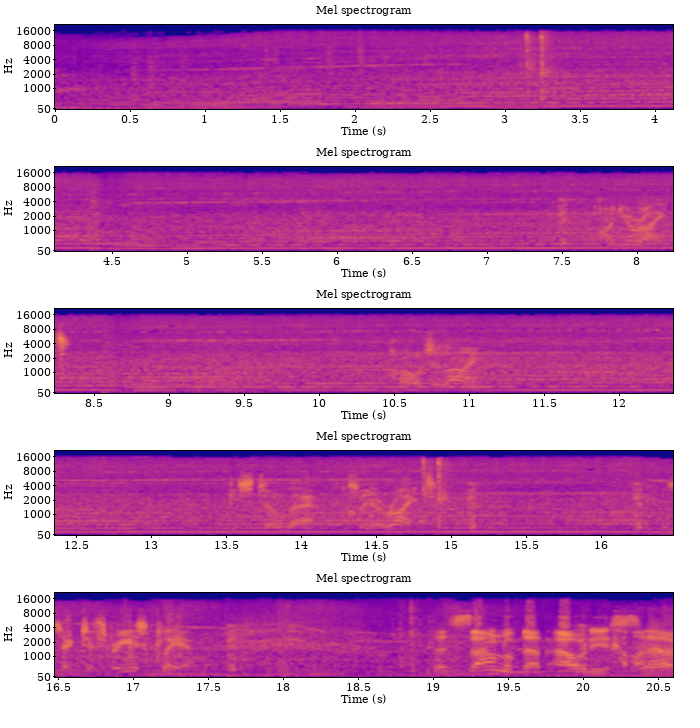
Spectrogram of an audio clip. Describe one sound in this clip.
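A race car engine drones steadily, shifting pitch as it changes gear.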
